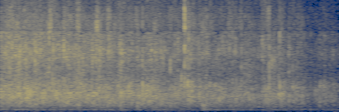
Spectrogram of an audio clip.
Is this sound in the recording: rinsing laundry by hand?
no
